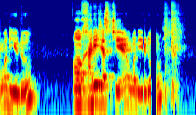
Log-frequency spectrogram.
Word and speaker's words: Khadija: But because of the ta, you don't pronounce the ta. Instead, you pronounce it like a ha. Kursiyu Khadija.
